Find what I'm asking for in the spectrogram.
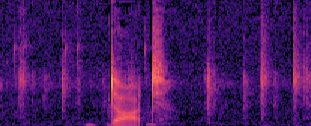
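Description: Computer keyboard typing while writing code for a Bukkit server plugin: quick, close key clicks in short bursts, with one fuller flurry, under a man's ongoing speech.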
